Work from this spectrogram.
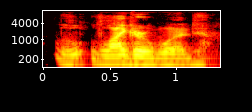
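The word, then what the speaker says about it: Ligertwood: Um, Yesterday, I got a notification of Alex, I think it's it, Ligerwood, is how he pronounced his last name.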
